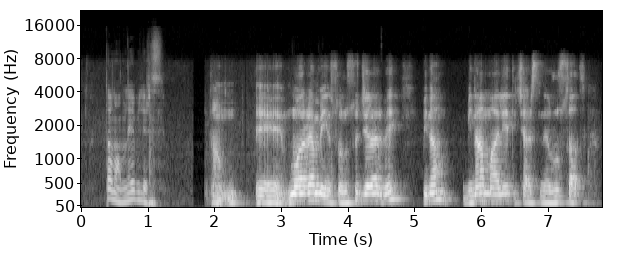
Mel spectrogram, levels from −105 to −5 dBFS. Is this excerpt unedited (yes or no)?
yes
